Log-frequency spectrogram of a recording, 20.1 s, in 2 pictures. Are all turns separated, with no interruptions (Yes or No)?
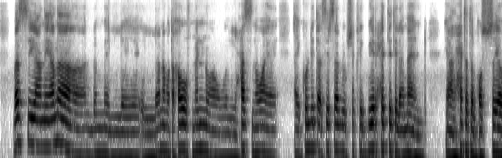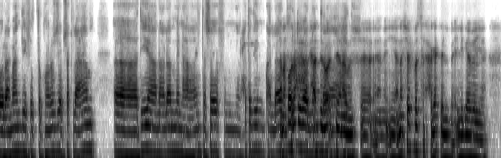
No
